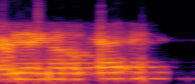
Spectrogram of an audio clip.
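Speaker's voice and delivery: acted loud high shout. Retelling opening the bathroom window to people outside, retelling yelling out a window. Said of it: "like yelling out".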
